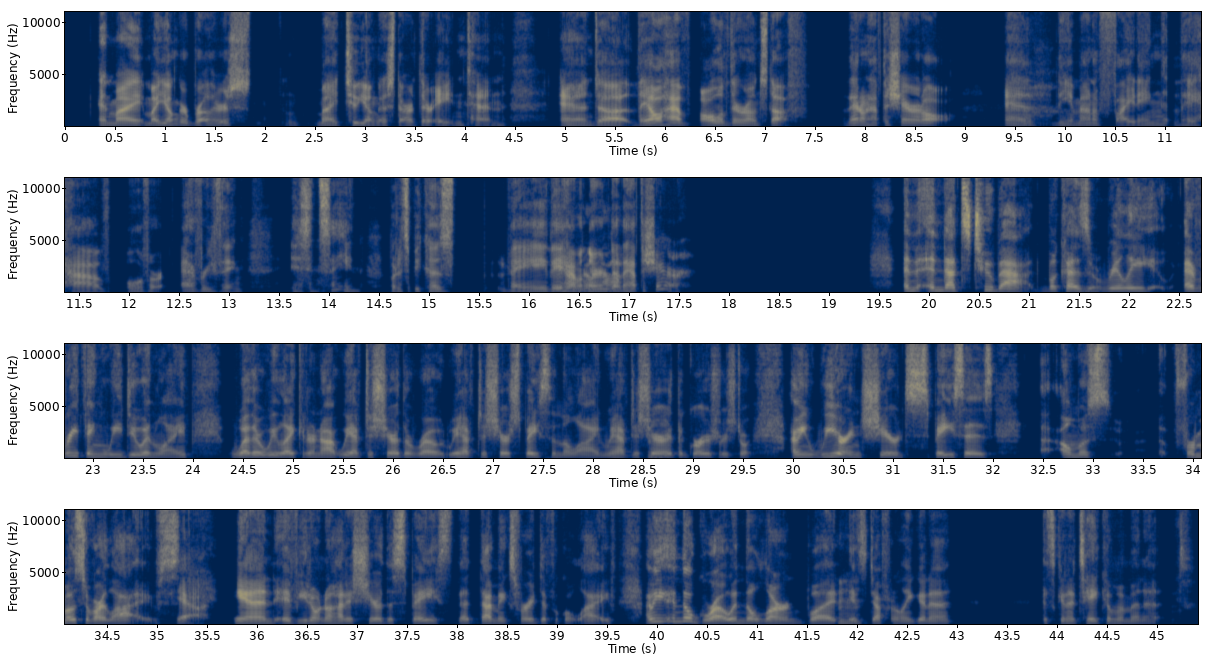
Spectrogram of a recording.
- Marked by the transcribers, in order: tapping; sigh; tsk
- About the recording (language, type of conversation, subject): English, unstructured, How can you convince someone that failure is part of learning?
- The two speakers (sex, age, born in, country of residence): female, 50-54, United States, United States; male, 20-24, United States, United States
